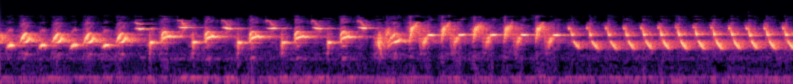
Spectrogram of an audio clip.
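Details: Goldfinch 'canto limpio' contest song for educating novice goldfinches: quick tinkling phrases of varied chirps that run into a long, even trill of rapidly repeated notes, with a faint low hum beneath.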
